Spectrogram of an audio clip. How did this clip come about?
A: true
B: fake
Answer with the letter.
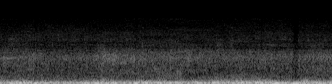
B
